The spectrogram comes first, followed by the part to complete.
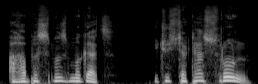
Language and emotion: Kashmiri, fearful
